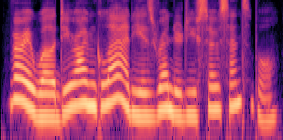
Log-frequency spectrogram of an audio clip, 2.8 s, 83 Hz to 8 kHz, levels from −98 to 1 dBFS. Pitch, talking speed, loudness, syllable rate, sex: 230 Hz, 255 wpm, -16 LUFS, 6.4 syllables/s, female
